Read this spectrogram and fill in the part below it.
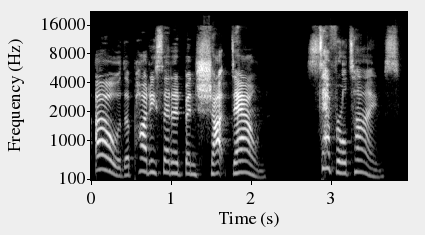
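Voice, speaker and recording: A woman's voice: a little high, lively intonation, measured pace, bright, forceful tone. A woman playing a sarcastic, irreverent young recruit in a sci-fi comedy audio drama, casual and flippant. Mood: incredulous. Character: snarky, irreverent young woman, reluctant space recruit and narrator. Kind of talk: comedy sci-fi audio drama, first-person narration and dialogue.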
